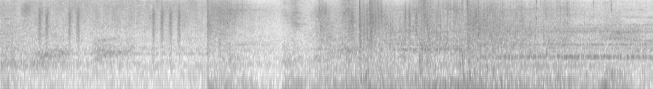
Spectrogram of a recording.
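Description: Game spell effects crackle and whoosh in a fast fight.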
